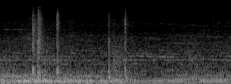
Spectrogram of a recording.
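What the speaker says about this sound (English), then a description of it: "Then we got an LMP2 coming through here" An LMP2 prototype race car in the racing game Le Mans Ultimate passes amid a steady engine drone, with a few brief sharp bursts in the first half before the sound settles into an even hum.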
